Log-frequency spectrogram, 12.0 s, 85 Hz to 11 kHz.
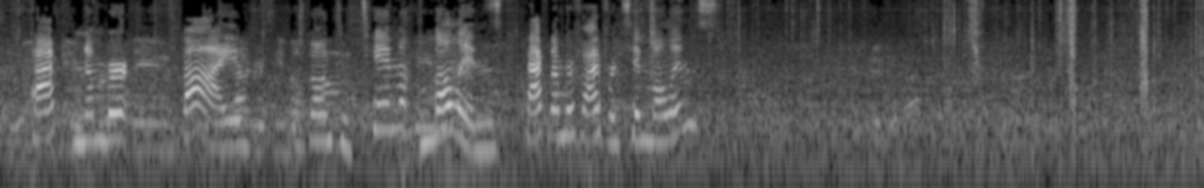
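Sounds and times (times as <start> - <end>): background chatter: 0.0 - 12.0
wrapper tearing crackles: 7.2 - 8.6, 9.2 - 12.0.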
